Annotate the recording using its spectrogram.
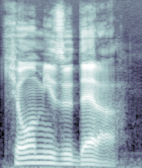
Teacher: You voice the first syllable, so it turns the T into a D. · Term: rendaku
